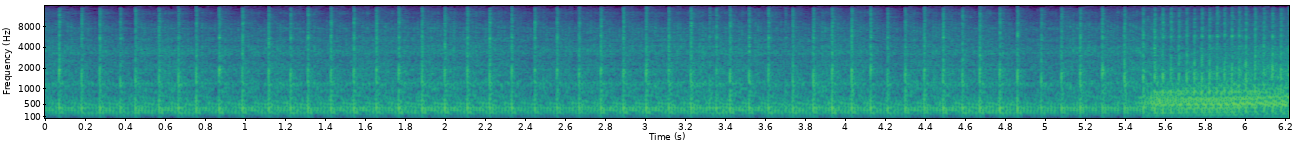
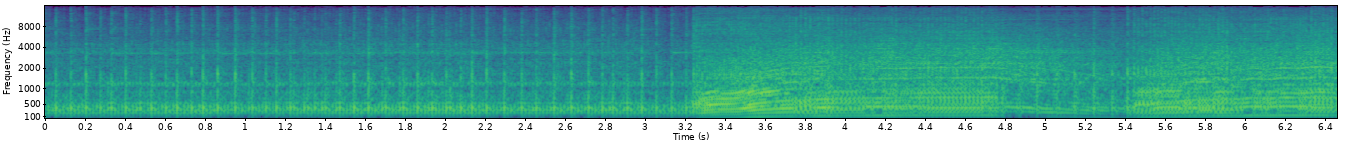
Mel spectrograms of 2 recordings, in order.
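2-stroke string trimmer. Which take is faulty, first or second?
first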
